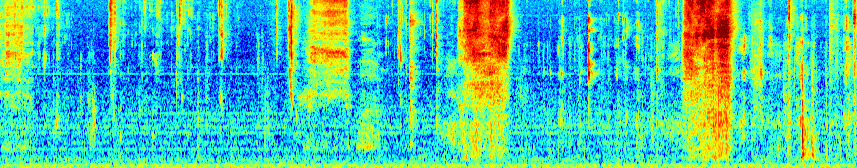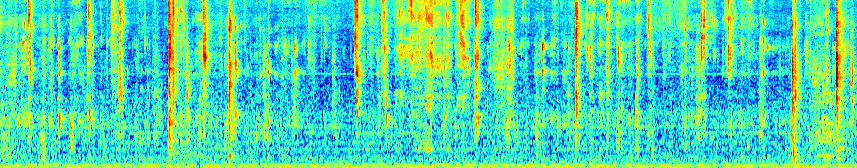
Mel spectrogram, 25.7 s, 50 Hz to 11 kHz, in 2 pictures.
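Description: Close-miked chewing of a mouthful of spicy cold buckwheat noodles with sea snails (golbaengi): a steady run of wet mouth clicks and chews, broken by a few louder noisy bursts about 5, 7 and 10 seconds in.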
